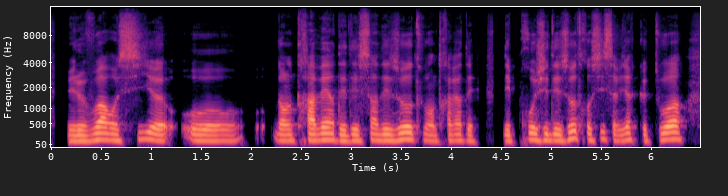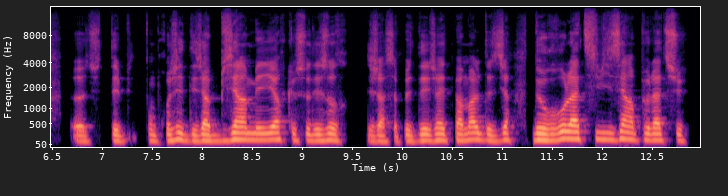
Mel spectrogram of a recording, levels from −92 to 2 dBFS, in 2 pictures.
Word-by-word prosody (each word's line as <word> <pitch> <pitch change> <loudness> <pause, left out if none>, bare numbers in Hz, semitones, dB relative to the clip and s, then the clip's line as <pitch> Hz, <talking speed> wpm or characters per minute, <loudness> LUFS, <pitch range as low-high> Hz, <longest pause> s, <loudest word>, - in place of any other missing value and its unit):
mais 110 - -2
le 115 - +3
voir 130 +4 +4
aussi, 140 +4 -1
heu, 115 -3 +3
au 115 0 -1 0.3
dans 120 0 +1
le - - -1
travers 130 +2 +3
des 115 -2 0
dessins 120 +2 -1
des 120 +1 0
autres 140 -1 +2
ou - - -3
en - - 0
travers 120 +2 -4
des 110 -2 -4 0.3
des 110 - -1
projets 130 -1 -1
des 120 +3 0
autres 155 -3 0
aussi 135 +4 -3
ça 125 - -3
veut 115 - -4
dire 135 0 -1
que 115 - -6
toi, 140 +6 +2 0.4
heu, 105 -1 0
tu 105 - -13
t'es 115 - 0
b 105 - -15 0.2
ton 115 - -5
projet 120 +6 -1
est - - +1
déjà 115 +1 +2
bien 120 +5 +2
meilleur 135 +1 +2
que 125 - -6
ceux 120 +1 -3
des 120 +1 0
autres. 120 -2 -1 0.2
Déjà, 110 -1 -1
ça 105 0 -7
peut 115 +3 -3
déjà 120 +3 +1
être 125 0 -2
pas 125 -2 +2
mal 135 +1 +2
de 120 - -1
se 110 - -4
dire 135 +3 -1 0.2
de 130 - +5
relativiser 145 +1 +3
un 140 -2 +3
peu 130 +1 -2
là-dessus. 125 -2 -1
120 Hz, 260 wpm, -23 LUFS, 115-135 Hz, 0.4 s, de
